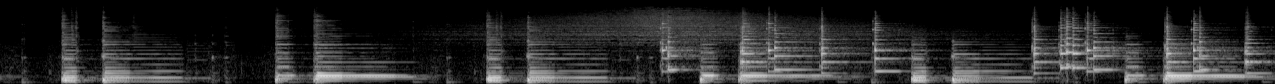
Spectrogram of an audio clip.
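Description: Background music: strummed acoustic guitar chords in an even rhythm, with a brief hissing swell near the middle.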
